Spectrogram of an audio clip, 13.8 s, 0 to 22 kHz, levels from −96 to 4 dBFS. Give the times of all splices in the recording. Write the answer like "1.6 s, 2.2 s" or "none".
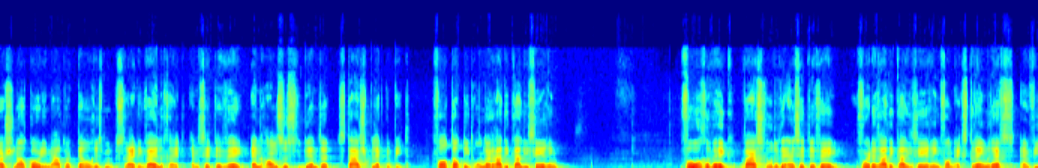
1.9 s, 3.3 s, 5.7 s

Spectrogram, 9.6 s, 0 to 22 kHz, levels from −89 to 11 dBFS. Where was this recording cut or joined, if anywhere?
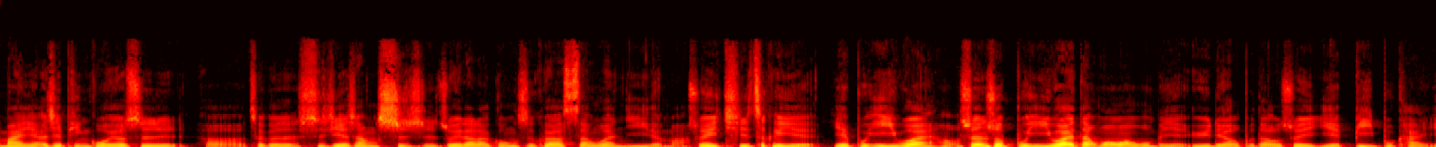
4.6 s, 5.5 s

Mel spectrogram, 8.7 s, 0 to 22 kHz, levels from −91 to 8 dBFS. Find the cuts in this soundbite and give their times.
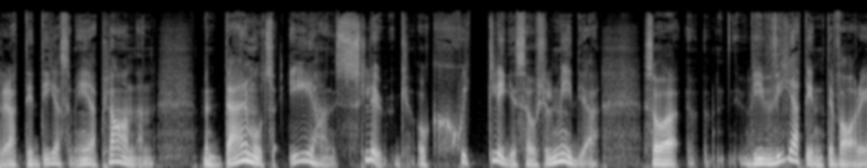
none

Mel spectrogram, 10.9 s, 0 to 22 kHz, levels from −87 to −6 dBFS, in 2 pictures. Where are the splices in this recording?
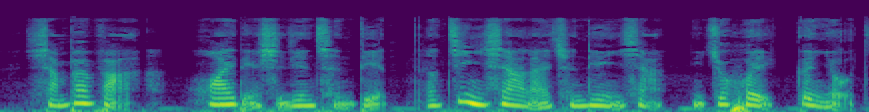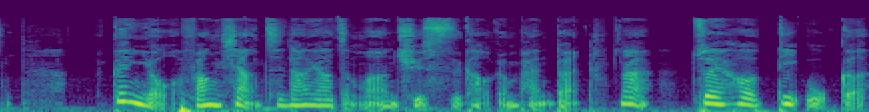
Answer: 2.7 s, 9.2 s

